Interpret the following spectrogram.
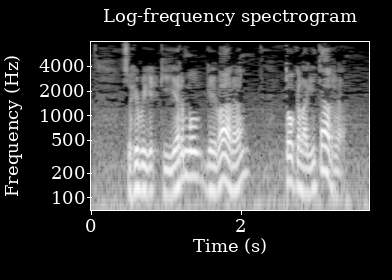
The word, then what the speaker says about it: Guillermo: So here we get Guillermo Guevara toca la guitarra. And the U just stays silent because all its purpose is there is to make the G hard. It doesn't pronounce.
